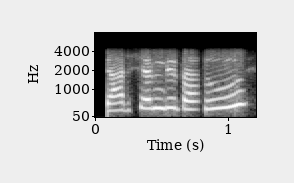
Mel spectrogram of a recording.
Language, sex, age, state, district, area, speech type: Goan Konkani, female, 45-60, Goa, Salcete, rural, conversation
